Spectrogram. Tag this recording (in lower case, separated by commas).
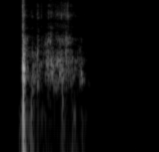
splatter, liquid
